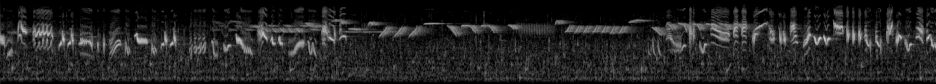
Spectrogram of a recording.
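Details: Garden warbler in full song: a dense, rapid babble of varied high notes, broken midway by a run of repeated buzzy, descending strokes before the fast warbling resumes.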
